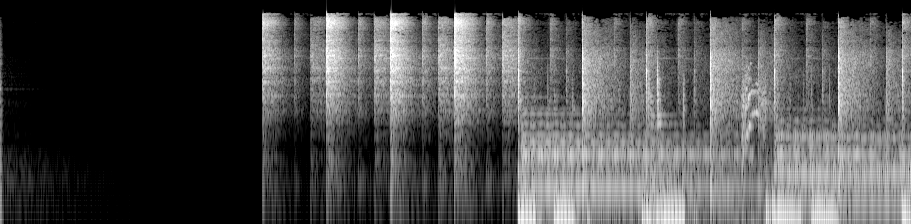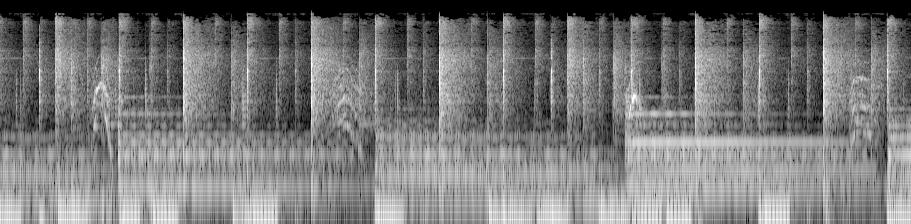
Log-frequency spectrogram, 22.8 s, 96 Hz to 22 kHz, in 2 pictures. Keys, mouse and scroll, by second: 1.4 click, 1.7 middle click, 2.3-3.1 scroll up 2, 3.1-5.8 middle drag, 6.2 scroll down 2, 7.7 g, 10.7 click, 11.0 g, 13.9 click, 14.7 g, 15.9 click, 16.3-20.2 middle drag, 16.9-17.5 scroll down 2, 20.2 s, 21.8 click.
